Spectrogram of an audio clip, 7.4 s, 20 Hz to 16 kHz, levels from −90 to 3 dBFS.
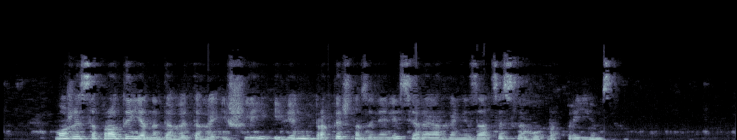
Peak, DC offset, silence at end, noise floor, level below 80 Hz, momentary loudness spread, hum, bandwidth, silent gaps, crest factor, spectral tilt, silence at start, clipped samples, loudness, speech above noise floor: -2 dBFS; under 0.1%; 1.1 s; -58 dBFS; -52 dBFS; 11 LU; none; 10 kHz; none; 20 dB; -5.5 dB/octave; 0.35 s; under 0.1%; -21 LUFS; 38 dB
